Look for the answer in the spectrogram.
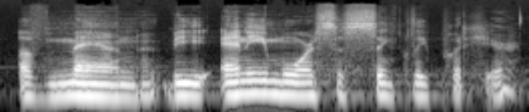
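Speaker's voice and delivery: ordinary talk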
